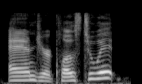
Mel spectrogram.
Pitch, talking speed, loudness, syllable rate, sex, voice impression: 205 Hz, 210 wpm, -16 LUFS, 7.0 syllables/s, female, feminine, adult-like, tensed, powerful, hard, nasal, intellectual, unique, slightly wild, lively, slightly intense, sharp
